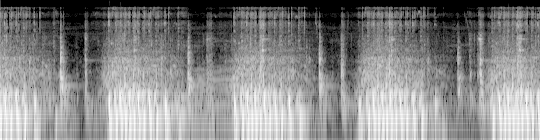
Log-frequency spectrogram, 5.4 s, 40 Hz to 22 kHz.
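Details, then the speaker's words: 1980 Yamaha Enticer 340 snowmobile, sat for years: short bursts of slow even cranking without firing during compression test reading a uniform 75–80 psi, very dry engine; low compression. "80 is definitely not great guys but as dry as this thing is dry as dry as a lizard fart"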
